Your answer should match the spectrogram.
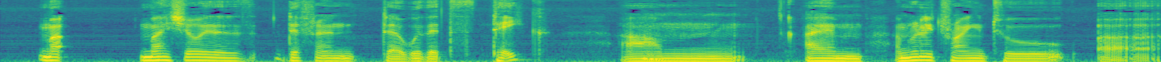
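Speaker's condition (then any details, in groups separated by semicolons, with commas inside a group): Stutter; stutter since childhood, about 20 years, mother responded with anger; stutter barely noticeable in studio per host; hard to say s followed by t, gets stuck on b, spoke slowly to hide stutter; repeated sounds, repeated words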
